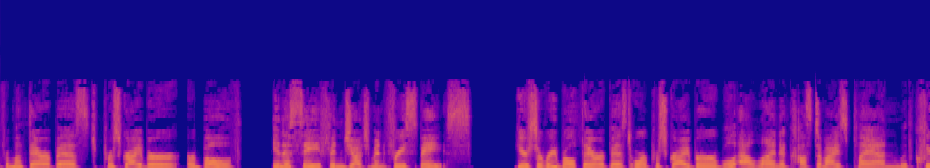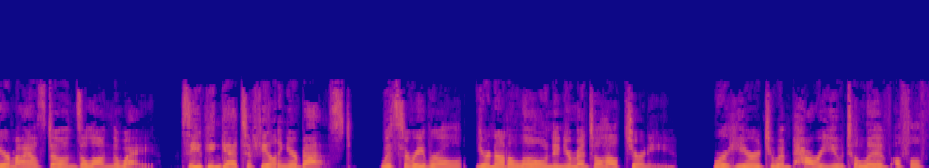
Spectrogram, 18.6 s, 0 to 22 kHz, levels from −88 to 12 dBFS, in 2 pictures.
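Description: Throughout the 19-second speech clip, the voice has a rough, grainy texture, with hiss filling the gaps between pitch harmonics and a top band that sounds thin and synthetic. This is low-delay AAC compression, likely AAC-ELD at a rate that fits around 32 kbps. At this low bitrate the bits run short across its roughly 500 frequency lines per frame. On a spectrogram, the harmonic lines look smeared, the space between them is speckled with noise, and the upper band looks patchy.

At 7.95 to 7.98 s, just before "plan with clear milestones", there is AAC frame loss with muting. A stretch of about 20 ms of coded audio never reached the decoder, so it zeroed that spectrum. The overlapping windows fade the sound down and back up, leaving a soft dip. The same fault occurs at 12.05 to 12.08 s, between "you can get to" and "your best". It occurs again at 13.89 to 13.95 s, where the hole is about 40 ms. 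The waveform shows a tapered gap at each point, and the spectrogram shows a narrow vertical blank across all frequencies.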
